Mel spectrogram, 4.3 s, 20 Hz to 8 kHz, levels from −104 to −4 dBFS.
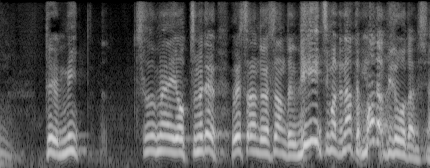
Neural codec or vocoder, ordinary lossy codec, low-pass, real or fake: codec, 16 kHz, 4 kbps, FreqCodec, smaller model; none; none; fake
